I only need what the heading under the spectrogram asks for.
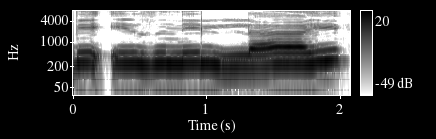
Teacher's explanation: اللہ کی لام کو ادھر باریک پڑھیں گے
